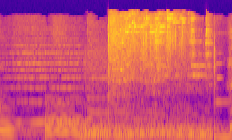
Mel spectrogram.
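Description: A held music chord, and about a second in a glass object shattering on a tiled floor, the crash of breaking glass running on over the chord.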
